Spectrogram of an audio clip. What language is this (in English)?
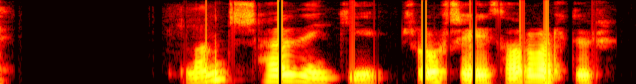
Icelandic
